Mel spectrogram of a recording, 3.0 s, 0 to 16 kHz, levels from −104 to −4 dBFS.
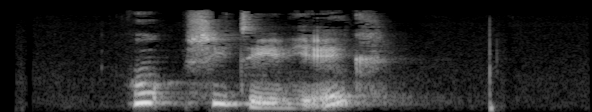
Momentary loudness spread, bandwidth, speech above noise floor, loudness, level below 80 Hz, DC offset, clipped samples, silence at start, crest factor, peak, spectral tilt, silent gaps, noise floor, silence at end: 9 LU; 11.5 kHz; 47 dB; -29 LUFS; -76 dBFS; under 0.1%; under 0.1%; 0.65 s; 20 dB; -12 dBFS; -3.5 dB/octave; none; -76 dBFS; 0.5 s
